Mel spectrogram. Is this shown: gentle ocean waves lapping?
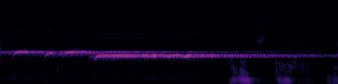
no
